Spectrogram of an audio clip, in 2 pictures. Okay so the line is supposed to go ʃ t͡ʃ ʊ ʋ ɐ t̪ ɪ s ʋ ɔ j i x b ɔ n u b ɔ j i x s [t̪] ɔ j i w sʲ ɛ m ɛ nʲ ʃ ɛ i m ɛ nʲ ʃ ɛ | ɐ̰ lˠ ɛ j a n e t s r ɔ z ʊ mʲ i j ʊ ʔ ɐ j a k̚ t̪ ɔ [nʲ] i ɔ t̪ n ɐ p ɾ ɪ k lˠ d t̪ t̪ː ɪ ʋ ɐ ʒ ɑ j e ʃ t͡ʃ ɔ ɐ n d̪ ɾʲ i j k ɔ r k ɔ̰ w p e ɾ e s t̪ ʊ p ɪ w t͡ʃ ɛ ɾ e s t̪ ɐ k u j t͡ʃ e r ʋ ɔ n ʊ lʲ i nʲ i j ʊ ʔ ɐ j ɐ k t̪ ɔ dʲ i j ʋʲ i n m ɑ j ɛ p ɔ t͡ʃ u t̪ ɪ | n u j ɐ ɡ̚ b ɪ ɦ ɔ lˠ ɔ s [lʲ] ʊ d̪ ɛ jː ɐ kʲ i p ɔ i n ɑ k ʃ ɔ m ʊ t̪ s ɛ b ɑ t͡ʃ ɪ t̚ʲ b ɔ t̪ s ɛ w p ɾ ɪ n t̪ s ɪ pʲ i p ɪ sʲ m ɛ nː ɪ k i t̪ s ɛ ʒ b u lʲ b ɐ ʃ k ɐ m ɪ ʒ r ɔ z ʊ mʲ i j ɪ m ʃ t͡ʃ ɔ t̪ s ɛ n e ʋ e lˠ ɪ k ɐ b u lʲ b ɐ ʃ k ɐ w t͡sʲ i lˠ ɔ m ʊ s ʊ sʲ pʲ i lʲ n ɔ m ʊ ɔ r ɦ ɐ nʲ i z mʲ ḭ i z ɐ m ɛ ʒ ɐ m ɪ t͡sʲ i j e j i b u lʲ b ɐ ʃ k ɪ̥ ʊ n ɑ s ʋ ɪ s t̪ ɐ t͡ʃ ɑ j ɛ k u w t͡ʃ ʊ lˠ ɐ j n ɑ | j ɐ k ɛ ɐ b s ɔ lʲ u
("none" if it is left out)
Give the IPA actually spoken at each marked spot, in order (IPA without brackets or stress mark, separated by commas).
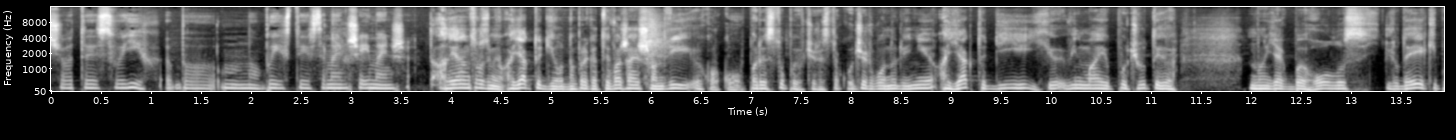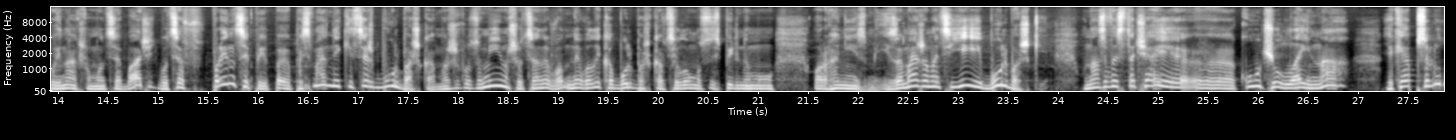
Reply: t̪, dʲ, lʲ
